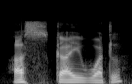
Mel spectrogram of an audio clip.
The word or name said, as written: asgaiwatl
